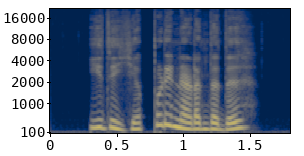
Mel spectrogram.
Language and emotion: Tamil, sad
